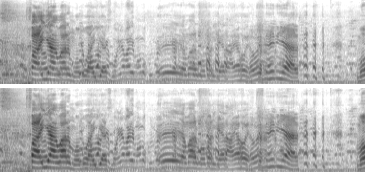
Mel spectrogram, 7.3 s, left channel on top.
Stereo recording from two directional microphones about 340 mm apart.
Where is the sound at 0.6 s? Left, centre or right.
Centre.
